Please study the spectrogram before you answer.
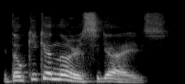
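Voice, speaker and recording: Young Brazilian man, patient English teacher on a video call, mellow and unhurried. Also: fairly high pitch, big pitch swings. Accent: Brazilian Portuguese. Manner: patient, repeats words slowly for pronunciation. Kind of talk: online class for children.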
